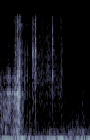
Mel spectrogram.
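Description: Car keys jangle and clink for about a second as a key is put into a car's ignition, a few bright metallic rattles over a low rumbling background, then it settles into quiet hum.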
